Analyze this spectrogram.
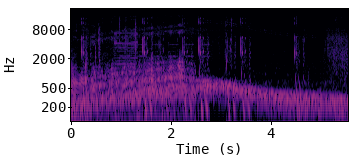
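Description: Laser shots fire in quick bursts with sharp downward zaps.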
